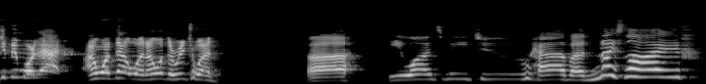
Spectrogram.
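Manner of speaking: put-on, high-pitched, squeaky voice. Acting out someone's reply to a quoted saying, in a high-pitched voice. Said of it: "I said it in a high-pitched voice".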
